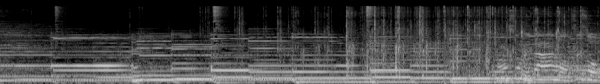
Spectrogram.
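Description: Instrumental band music played through a PA: a melody of long held notes stepping from pitch to pitch over a low bass line, with light ticking percussion. Near the end a man starts to talk over the music.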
